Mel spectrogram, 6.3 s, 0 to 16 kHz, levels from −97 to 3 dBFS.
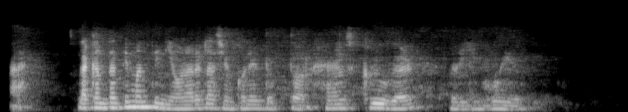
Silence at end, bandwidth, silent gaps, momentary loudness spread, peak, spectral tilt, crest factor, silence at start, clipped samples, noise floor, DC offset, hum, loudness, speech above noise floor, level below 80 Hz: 1 s; 5.6 kHz; none; 15 LU; -2 dBFS; -9.5 dB/octave; 24 dB; 0.1 s; under 0.1%; under -90 dBFS; under 0.1%; none; -25 LUFS; over 66 dB; -64 dBFS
